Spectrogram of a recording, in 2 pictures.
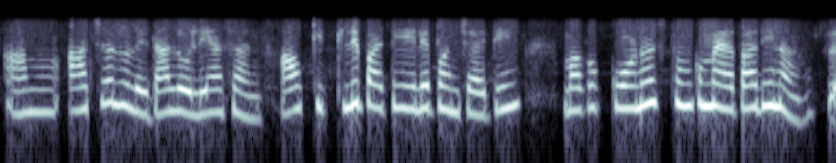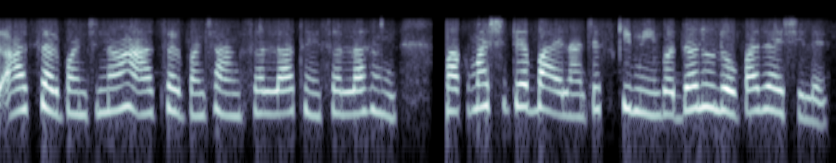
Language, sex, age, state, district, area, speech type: Goan Konkani, female, 30-45, Goa, Canacona, rural, conversation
